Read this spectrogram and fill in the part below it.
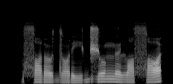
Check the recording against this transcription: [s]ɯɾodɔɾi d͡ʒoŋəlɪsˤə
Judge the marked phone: incorrect: sˤ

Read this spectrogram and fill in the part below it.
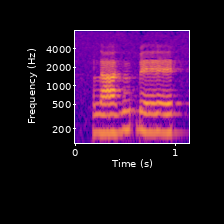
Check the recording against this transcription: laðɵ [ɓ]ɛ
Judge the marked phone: correct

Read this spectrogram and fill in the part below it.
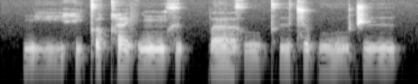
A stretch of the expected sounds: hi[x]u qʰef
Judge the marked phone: incorrect: kʼ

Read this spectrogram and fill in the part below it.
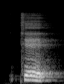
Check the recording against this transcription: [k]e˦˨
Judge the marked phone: correct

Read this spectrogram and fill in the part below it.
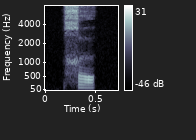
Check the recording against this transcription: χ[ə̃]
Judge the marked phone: incorrect: ə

